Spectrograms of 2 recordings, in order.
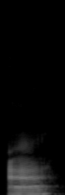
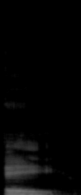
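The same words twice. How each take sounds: First: The letter is said with its short vowel sound. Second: The letter is said with its long vowel sound. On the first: "We will do the short sound first" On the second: "Let's practice both sounds"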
